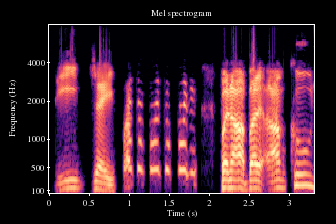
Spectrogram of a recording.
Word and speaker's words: DJ: You spell it when you say it. D and a J. So I got to make that clear because everybody is a D E J A Y. No, it's DJ.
